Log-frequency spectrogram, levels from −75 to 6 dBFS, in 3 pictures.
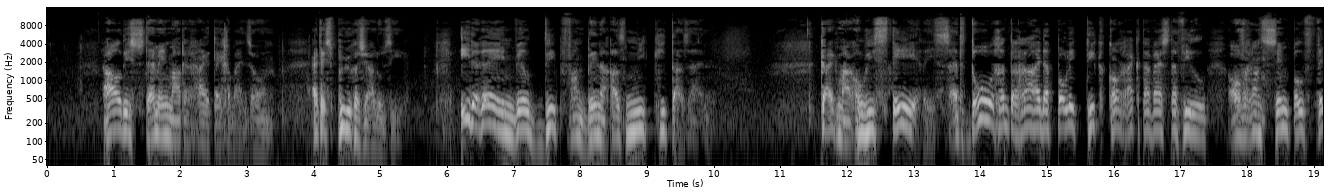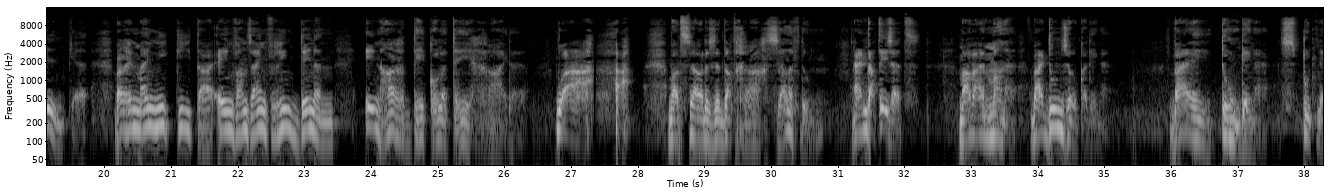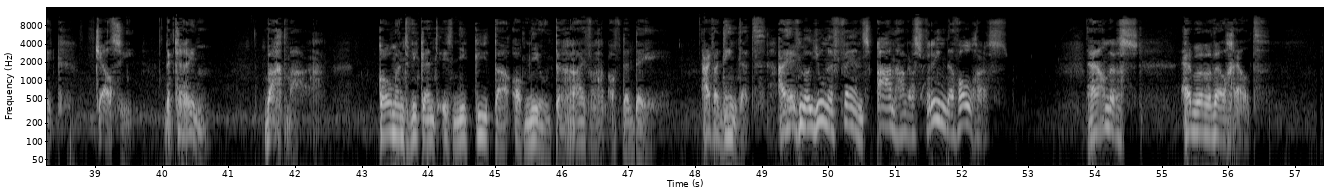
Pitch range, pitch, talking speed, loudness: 130-175 Hz, 155 Hz, 100 wpm, -26 LUFS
